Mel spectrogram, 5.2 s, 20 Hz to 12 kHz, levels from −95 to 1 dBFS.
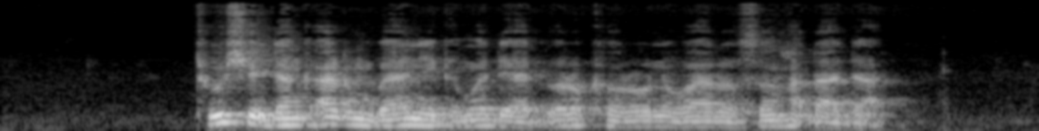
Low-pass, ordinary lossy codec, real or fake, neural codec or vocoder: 10.8 kHz; Opus, 64 kbps; real; none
